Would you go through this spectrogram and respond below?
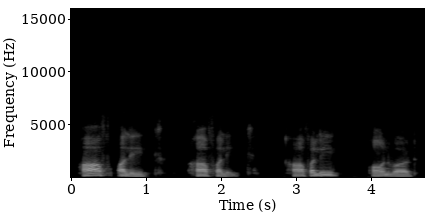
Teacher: Dactylic poem, 1 stressed plus 2 unstressed, जिसमें first 1 stressed होता है और जो दोनों नेक्स्ट 1 सिलेबल होते हैं वो अनस्ट्रेस्ड होते हैं, ठीक है।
